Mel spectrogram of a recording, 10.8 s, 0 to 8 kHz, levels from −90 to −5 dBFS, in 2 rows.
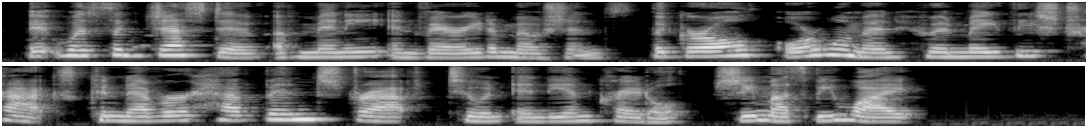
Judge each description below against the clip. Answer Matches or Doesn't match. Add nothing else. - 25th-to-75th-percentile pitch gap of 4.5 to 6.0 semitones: Doesn't match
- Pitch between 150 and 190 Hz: Matches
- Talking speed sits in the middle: Matches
